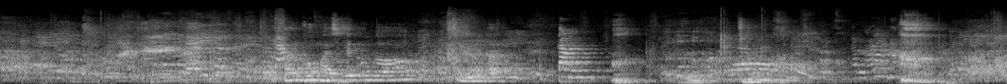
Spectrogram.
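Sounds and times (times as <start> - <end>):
audience chatter: 0.0 - 10.0
voices over a microphone: 1.3 - 9.8.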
